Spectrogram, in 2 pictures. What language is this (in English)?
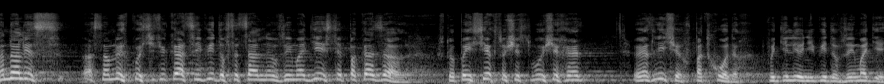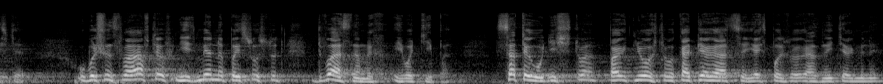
Russian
